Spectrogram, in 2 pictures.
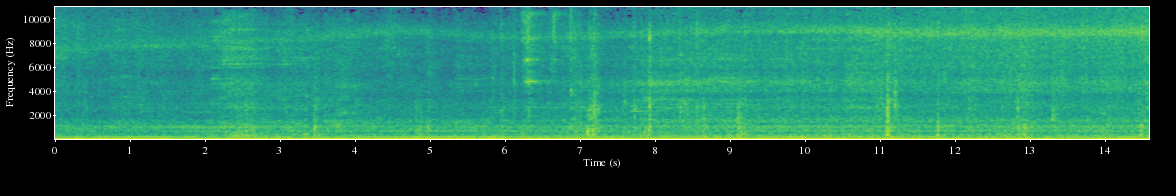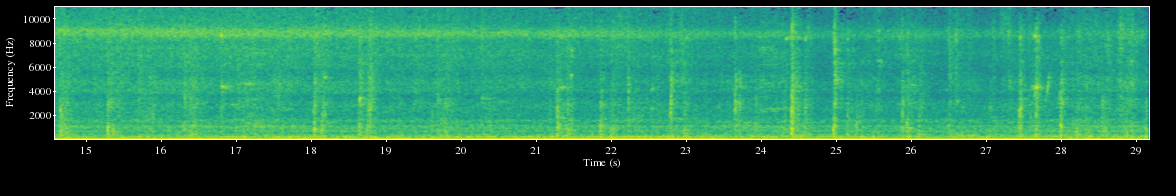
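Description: Moving passenger train heard from inside the carriage: a steady low rumble and hum from the running train, with the wheels and carriage clacking irregularly over the track.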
